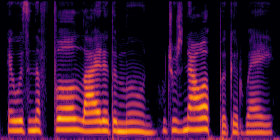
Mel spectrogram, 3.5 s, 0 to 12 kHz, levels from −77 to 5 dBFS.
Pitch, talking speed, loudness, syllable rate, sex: 225 Hz, 275 wpm, -15 LUFS, 4.9 syllables/s, female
